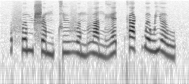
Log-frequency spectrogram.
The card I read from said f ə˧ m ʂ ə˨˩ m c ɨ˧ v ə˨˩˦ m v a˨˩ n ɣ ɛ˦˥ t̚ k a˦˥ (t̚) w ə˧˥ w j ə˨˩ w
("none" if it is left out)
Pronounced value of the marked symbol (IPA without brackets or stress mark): k̚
